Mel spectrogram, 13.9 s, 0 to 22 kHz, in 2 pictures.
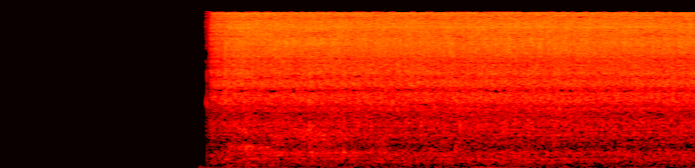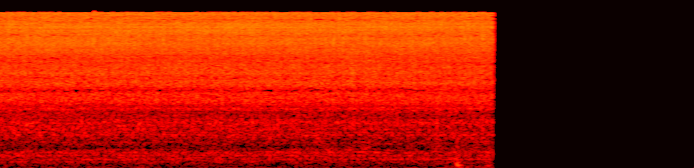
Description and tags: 19.1 - water tap
bathroom, CZ, Czech, Panska, running, tap, water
